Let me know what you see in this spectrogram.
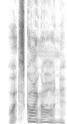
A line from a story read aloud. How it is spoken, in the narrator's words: the old woman asked in a rattly voice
